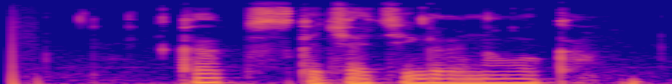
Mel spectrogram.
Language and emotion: Russian, neutral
